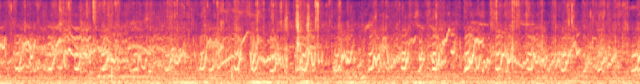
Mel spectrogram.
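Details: Guinea pigs gathered at a plate of sprouts on the ground keep up a steady stream of brief upward squeaks, many per second and overlapping, while crunching and pattering sounds of feeding run underneath.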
